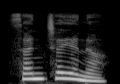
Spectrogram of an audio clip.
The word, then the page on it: ಸಂಚಯನ: sancayana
